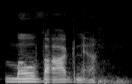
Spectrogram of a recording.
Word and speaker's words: Wagner: So yes, the W in German is pronounced like a V, so it'd be Mo Wagner would be the pronunciation.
